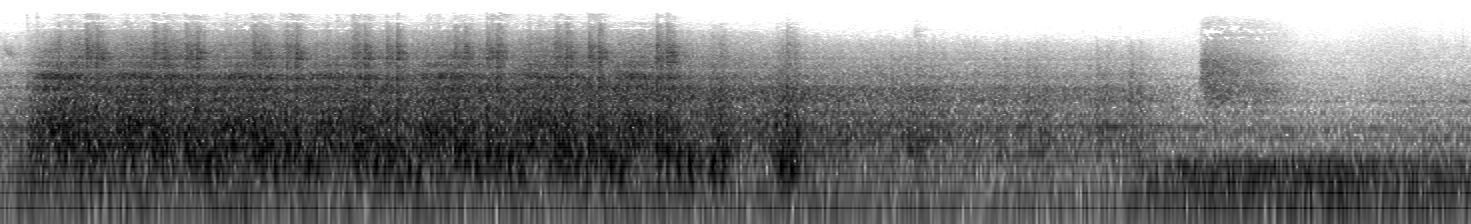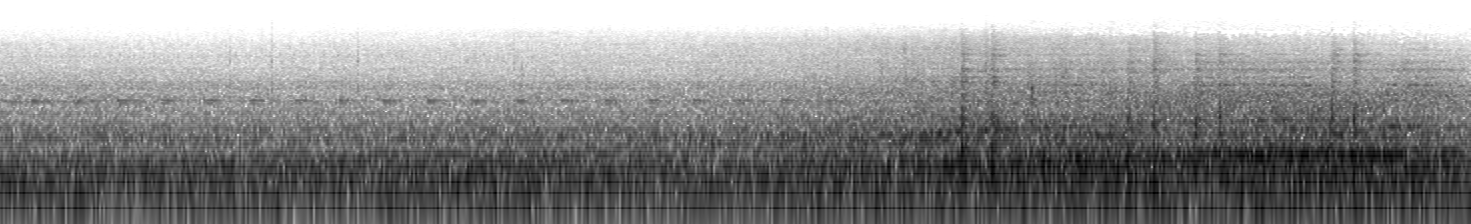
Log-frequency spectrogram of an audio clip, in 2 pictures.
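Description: A train passes over a level crossing: loud, rhythmic clatter of wheels over the rail joints for the first several seconds, dying away by about ten seconds in. The crossing alarm keeps ringing, and near the end a second train comes up and rolls across, the sound building again.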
